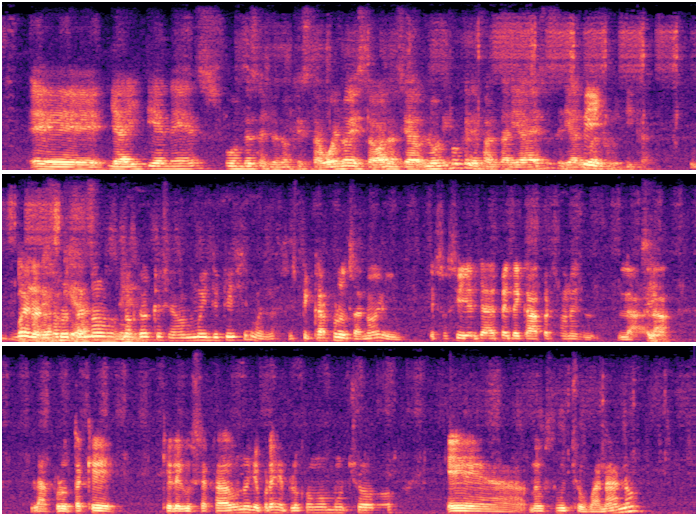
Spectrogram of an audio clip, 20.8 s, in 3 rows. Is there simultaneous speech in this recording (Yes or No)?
Yes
